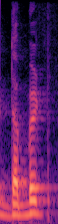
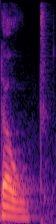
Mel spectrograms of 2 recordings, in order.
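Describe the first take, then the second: First: A b sound is pronounced in the middle. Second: The b is silent, with no b sound. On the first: The speaker calls it wrong. "वैसे तो लगता है जैसे डबिट पढ़ेंगे इसको" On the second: The speaker calls it right. "ये बी silent है इसमें।"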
